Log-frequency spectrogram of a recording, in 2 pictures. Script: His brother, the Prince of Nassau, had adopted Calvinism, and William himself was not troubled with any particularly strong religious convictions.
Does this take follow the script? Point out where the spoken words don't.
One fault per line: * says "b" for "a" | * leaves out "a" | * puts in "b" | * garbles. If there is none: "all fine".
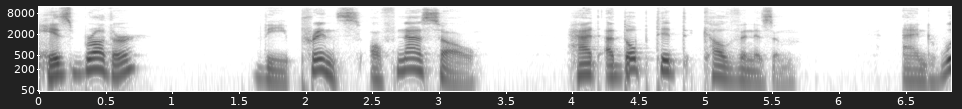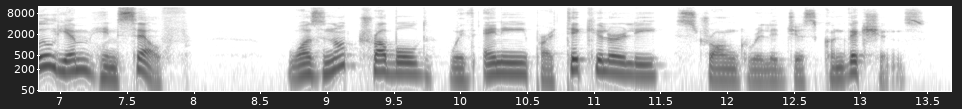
all fine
